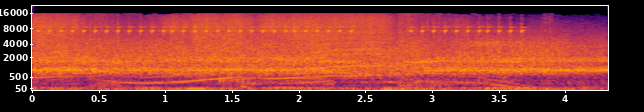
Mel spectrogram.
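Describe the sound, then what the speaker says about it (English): A Mazda MX5 drift car fitted with a four-rotor engine, heard in a racing video game, whines steadily with rising and falling pitch sweeps as it revs through corners, loud and continuous. "Four rotors are definitely very loud, very angry, but a lot of fun to drive"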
